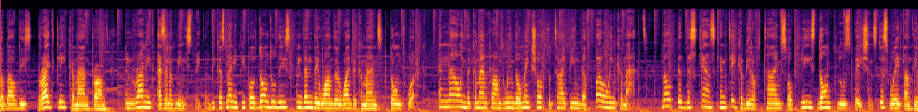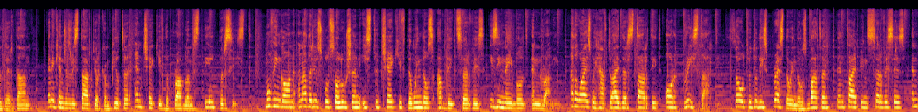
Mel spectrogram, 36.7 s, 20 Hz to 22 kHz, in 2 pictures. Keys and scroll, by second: 35.5 typing.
